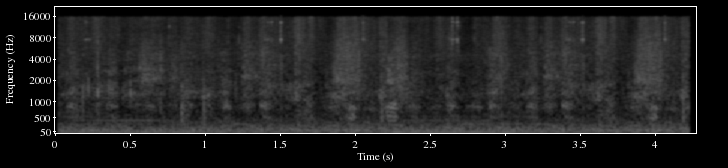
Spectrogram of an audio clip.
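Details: Female Standard Poodle puppy, playing as a young baby, panting with a steady breathy huffing noise that runs throughout, with faint voices underneath.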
